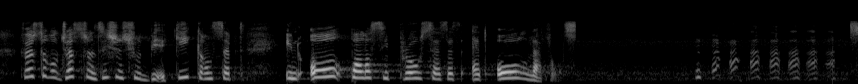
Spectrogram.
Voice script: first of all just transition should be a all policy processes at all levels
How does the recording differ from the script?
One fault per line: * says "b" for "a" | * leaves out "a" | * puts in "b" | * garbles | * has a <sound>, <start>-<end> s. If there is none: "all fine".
* puts in "key concept in"
* has a laugh, 6.9-8.5 s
